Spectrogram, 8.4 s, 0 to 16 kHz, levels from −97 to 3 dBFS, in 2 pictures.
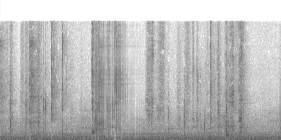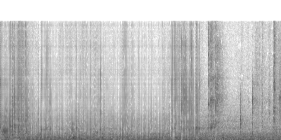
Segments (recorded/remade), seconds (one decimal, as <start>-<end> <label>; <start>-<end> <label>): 0.0-1.5 recorded; 1.5-2.1 remade; 2.1-4.1 recorded; 4.1-7.2 remade; 7.2-8.4 recorded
